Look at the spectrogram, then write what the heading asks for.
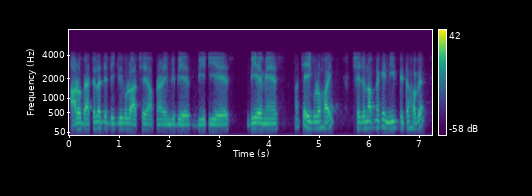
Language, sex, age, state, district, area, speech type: Bengali, male, 45-60, West Bengal, Purba Bardhaman, urban, conversation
